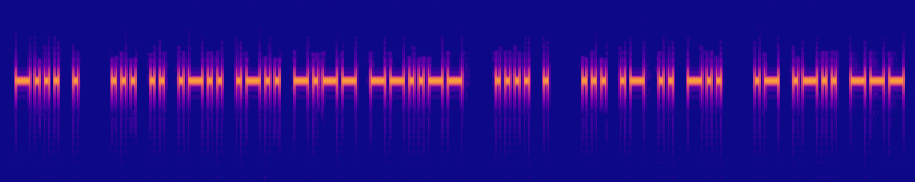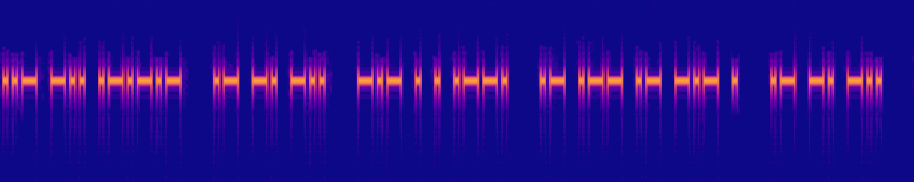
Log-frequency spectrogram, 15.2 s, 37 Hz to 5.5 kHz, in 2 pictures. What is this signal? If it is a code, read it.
Morse code, heard as a keyed tone, about 30 wpm, 600 Hz. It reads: BE SILLY, HE SAID ALOUD. AND KEEP AWAKE AND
